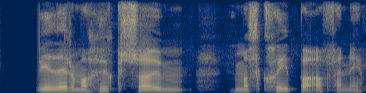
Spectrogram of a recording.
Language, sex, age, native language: Icelandic, male, 11, Icelandic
